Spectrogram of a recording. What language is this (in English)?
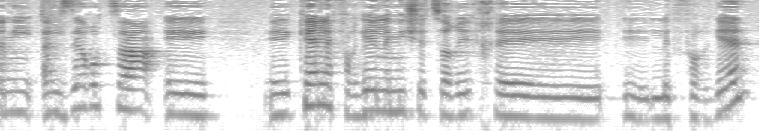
Hebrew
